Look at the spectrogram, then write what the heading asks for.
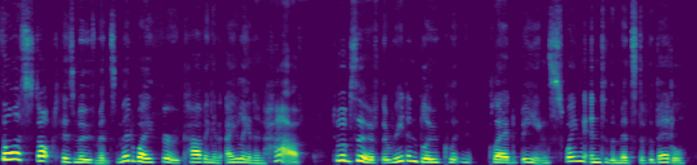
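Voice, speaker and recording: A woman reading scripted fiction as a podfic narrator, with expressive, dramatic emphasis. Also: mid-range voice, moderate pace.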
